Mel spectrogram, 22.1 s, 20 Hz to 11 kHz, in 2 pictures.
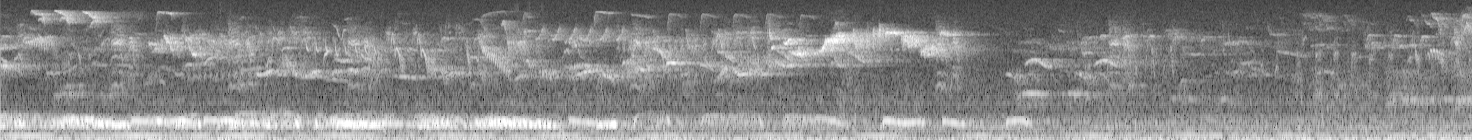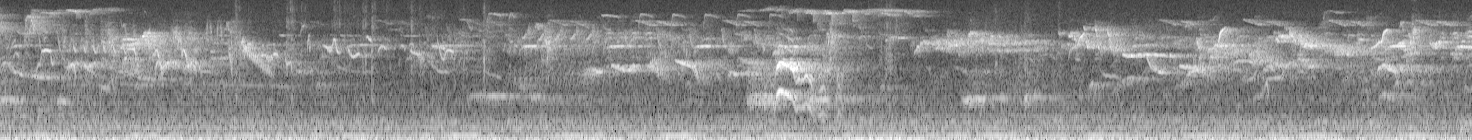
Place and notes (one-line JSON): {"title": "Green Ln, Malton, UK - the wood wakes up ... two ...", "date": "2019-04-14 05:25:00", "description": "the wood wakes up ... two ... pre-amped mics in SASS ... bird call ... song ... from ... pheasant ... wren ... blackbird ... song thrush ... robin ... great tit ... blue tit ... wood pigeon ... tree creeper ... chaffinch ... great spotted woodpecker ... chiffchaff ... buzzard ... background noise and traffic ...", "latitude": "54.12", "longitude": "-0.57", "altitude": "106", "timezone": "Europe/London"}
